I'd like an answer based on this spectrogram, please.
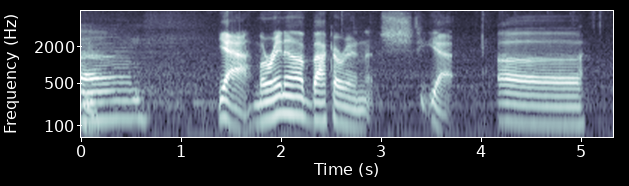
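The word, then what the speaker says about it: Morena Baccarin: how do we say her name um yeah Marina bakarin yeah uh right so she plays um oh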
